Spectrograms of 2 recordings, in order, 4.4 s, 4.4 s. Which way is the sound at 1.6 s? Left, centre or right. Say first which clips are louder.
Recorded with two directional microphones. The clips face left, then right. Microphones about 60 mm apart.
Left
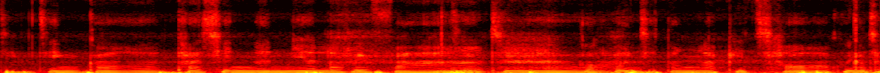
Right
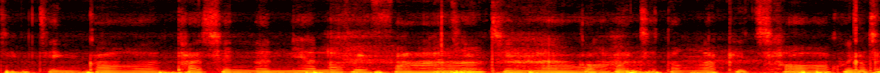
Right 1 dB; right.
